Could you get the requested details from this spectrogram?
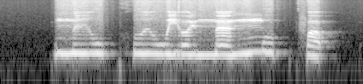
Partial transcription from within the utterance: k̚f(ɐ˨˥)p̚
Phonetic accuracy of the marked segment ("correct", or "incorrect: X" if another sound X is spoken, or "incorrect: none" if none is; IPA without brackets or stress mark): correct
